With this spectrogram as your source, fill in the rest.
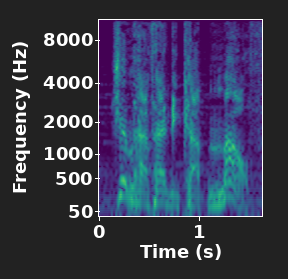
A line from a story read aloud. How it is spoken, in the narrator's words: He barked at me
